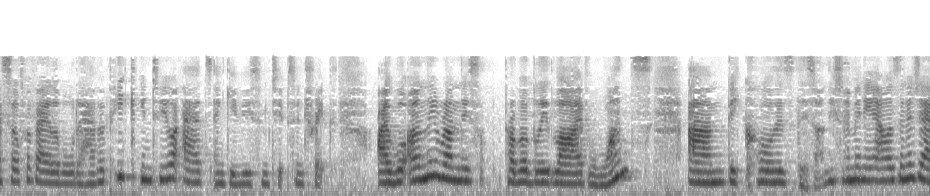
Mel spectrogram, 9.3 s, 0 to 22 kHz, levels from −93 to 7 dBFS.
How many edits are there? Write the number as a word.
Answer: zero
